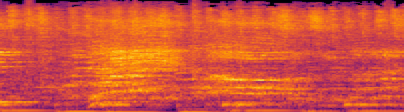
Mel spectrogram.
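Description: Live salsa band playing, with voices singing together over a deep bass line of held notes.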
